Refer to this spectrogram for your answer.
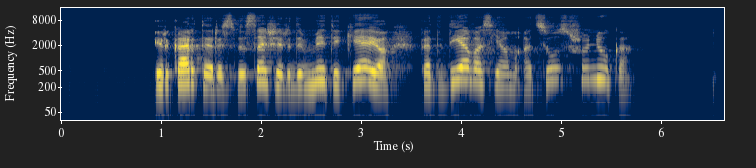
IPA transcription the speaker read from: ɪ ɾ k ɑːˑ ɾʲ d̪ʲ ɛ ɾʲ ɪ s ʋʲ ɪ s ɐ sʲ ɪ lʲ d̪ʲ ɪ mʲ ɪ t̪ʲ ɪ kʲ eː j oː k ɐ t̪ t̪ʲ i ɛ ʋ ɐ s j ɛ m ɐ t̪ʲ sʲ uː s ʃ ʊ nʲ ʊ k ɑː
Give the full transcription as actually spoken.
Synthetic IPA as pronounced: ɪ ɾ k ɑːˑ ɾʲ t̪ʲ ɛ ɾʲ ɪ s ʋʲ ɪ s ɐ ʃʲ ɪ ɾʲ d̪ʲ ɪ mʲ ɪ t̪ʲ ɪ kʲ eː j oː k ɐ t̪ d̪ʲ i ɛ ʋ ɐ s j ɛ m ɐ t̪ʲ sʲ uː s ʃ ʊ nʲ ʊ k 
